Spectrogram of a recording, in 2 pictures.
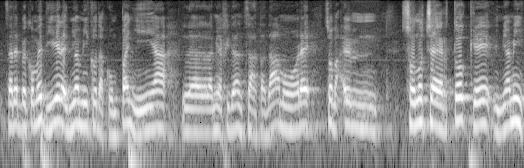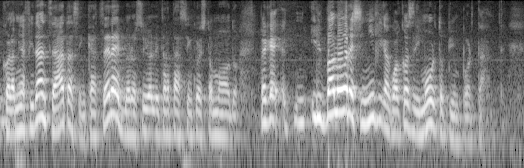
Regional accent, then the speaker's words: Bologna, Emilia-Romagna, Italy; born there; tutta la mia famiglia viene da Amola, San Giovanni in Persiceto, quindi anche se io sono nato a Bologna, però mio padre è nato qua

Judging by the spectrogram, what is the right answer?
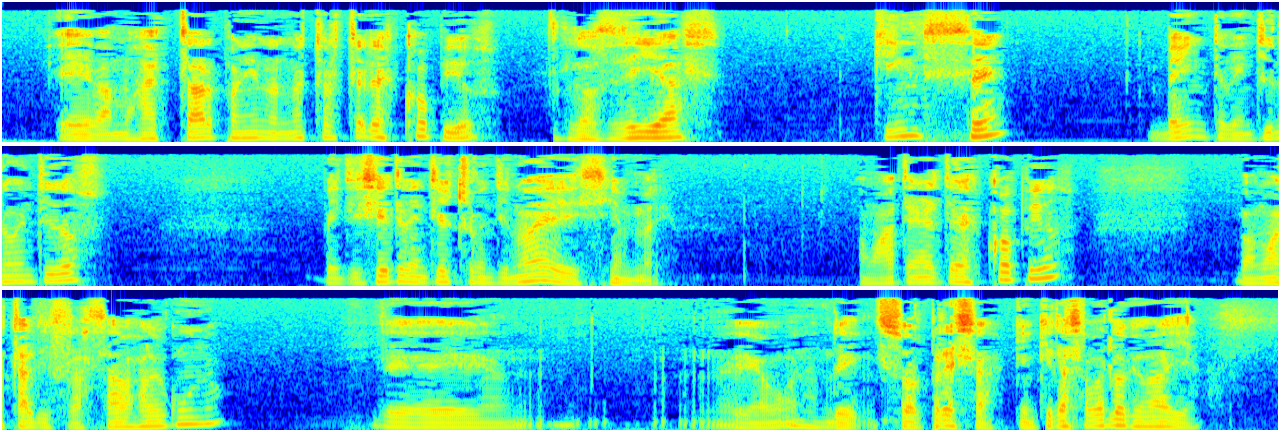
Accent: Spain; yo soy más español y me gustan más los Reyes Magos.

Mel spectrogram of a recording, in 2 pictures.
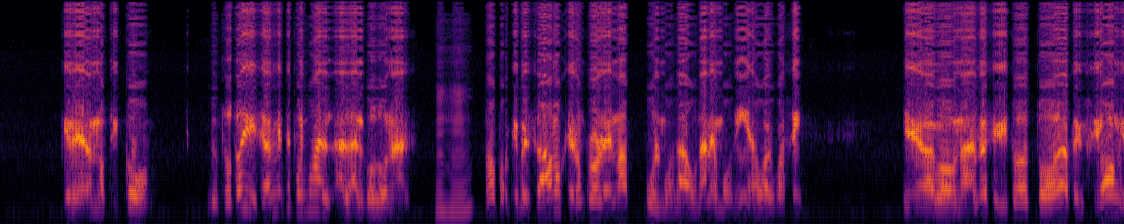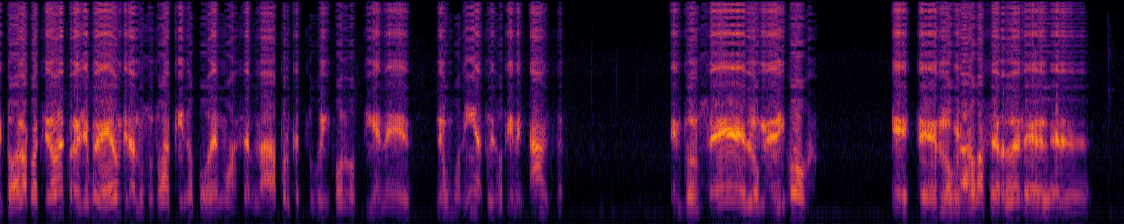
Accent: Venezuela; Pero es que nosotros somos venezolanos igual que ustedes. Todos somos venezolanos.

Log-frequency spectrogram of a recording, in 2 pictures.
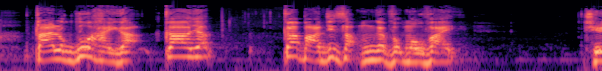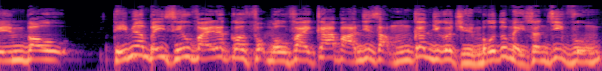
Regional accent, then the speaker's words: Hong Kong; 我哋香港人以前翻去食饭

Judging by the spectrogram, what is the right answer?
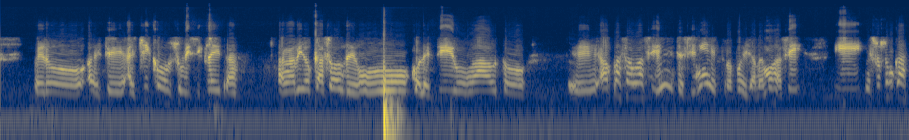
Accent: Venezuela; now in Argentina; yo como venezolano y con respeto a toda la colectividad

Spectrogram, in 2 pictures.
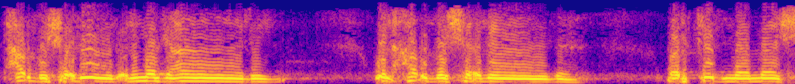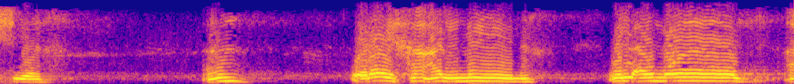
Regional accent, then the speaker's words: Upper Egypt, Egypt; accent: Saidi; انا بتكلم صعيدي.

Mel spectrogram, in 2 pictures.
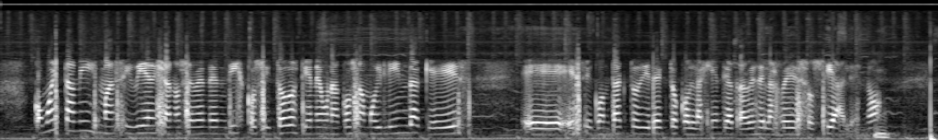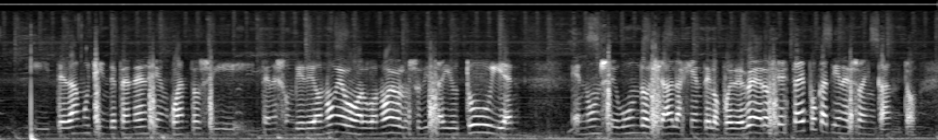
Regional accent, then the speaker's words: Paso del Rey, Buenos Aires Province, Argentina; yo soy de Paso del Rey

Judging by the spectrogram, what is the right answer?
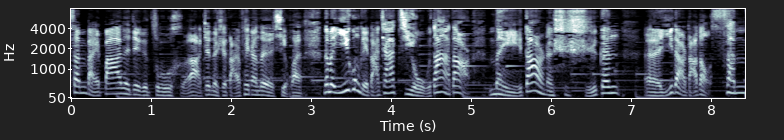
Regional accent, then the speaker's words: Beijing, China; 其实咱俩都是北京人

